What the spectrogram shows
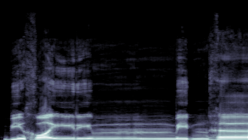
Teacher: بخیر منہا، اب بخیرن کے آخر میں تنوین ہے، منہا کے شروع میں میم ہے، یہاں ادغام کیجیے گا غنے کے ساتھ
